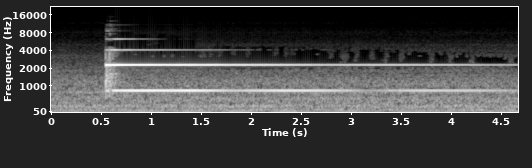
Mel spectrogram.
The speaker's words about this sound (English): So I'll ring the bell and we'll begin. So it's meditation time.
